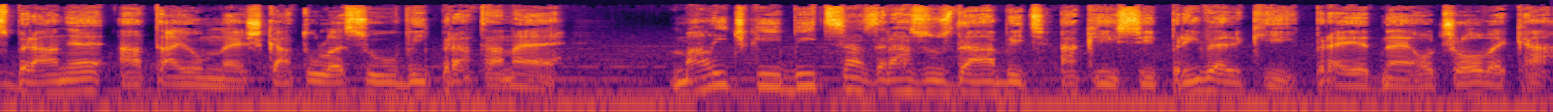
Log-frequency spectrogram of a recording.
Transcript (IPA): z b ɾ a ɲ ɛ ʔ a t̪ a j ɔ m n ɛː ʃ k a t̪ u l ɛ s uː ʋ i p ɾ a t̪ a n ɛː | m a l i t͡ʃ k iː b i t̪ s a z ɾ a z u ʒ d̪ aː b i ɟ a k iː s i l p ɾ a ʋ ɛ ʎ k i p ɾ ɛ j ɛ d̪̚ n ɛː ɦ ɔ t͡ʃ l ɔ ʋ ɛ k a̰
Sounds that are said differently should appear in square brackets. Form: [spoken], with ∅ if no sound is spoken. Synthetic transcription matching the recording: z b ɾ a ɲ ɛ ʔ a t̪ a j ɔ m n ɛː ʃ k a t̪ u l ɛ s uː ʋ i p ɾ a t̪ a n ɛː | m a l i t͡ʃ k iː b i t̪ s a z ɾ a z u [z] d̪ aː b i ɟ a k iː s i [∅] p ɾ [i] ʋ ɛ ʎ k i p ɾ ɛ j ɛ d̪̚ n ɛː ɦ ɔ t͡ʃ l ɔ ʋ ɛ k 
